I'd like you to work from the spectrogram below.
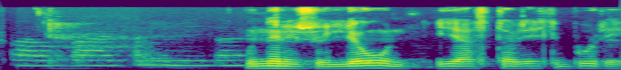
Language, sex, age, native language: Icelandic, male, 14, Icelandic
